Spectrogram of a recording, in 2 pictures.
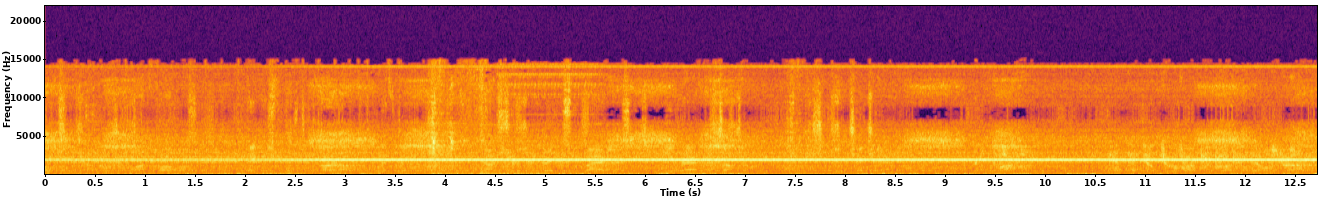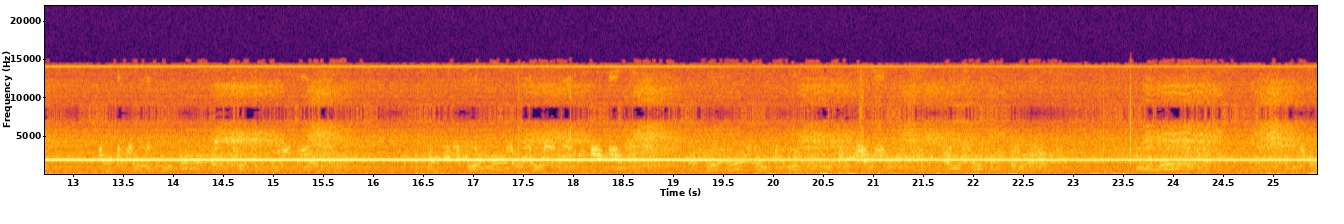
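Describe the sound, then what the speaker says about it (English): Steady aircraft engine drone from a plane in Far Cry 5, a constant hum with a high whine running through the whole stretch, with game noises and voices talking over it. "I'm about to take my airplane."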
